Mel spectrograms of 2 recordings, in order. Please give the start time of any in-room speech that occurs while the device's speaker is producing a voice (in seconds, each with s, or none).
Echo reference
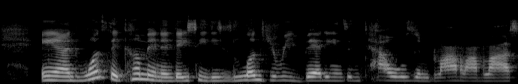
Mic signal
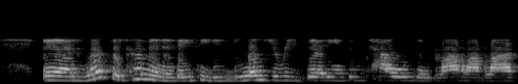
none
